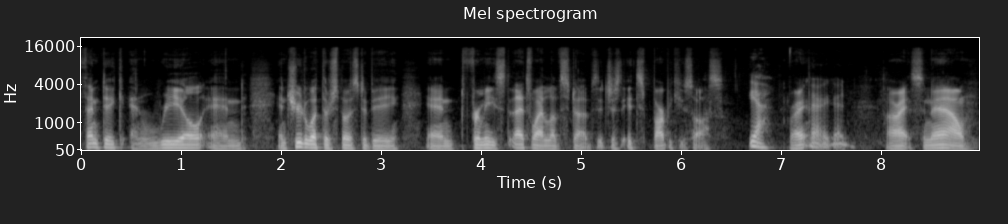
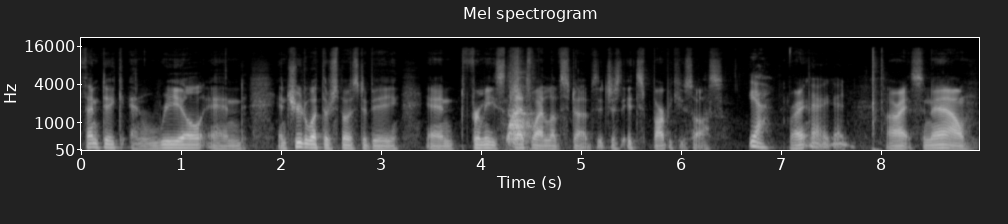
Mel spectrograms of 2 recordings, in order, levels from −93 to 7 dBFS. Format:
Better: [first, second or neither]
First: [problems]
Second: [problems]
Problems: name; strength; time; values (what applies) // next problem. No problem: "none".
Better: first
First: none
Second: dog barking; loud; at 4.5 s; peak 3 dB above the speech // keyboard typing; faint; at 8 s; peak 15 dB below the speech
